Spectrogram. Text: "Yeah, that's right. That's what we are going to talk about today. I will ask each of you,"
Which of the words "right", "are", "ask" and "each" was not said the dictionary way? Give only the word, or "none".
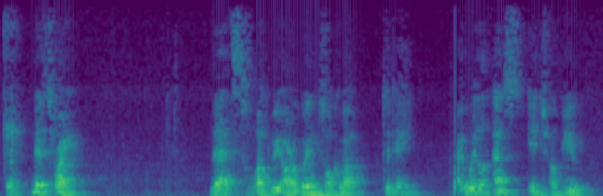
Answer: none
